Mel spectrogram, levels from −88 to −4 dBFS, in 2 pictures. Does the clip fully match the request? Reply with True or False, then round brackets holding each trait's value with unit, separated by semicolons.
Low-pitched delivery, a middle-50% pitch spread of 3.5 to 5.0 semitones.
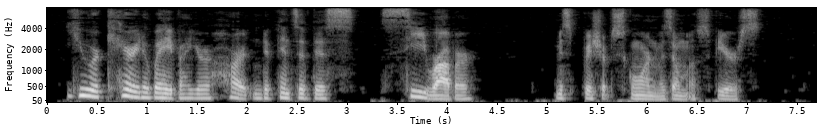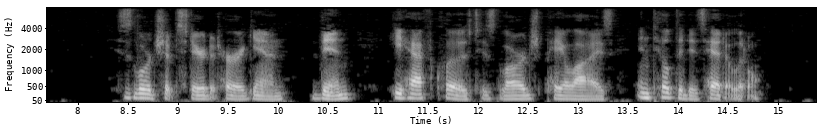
True (125 Hz; 4.6 semitones)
